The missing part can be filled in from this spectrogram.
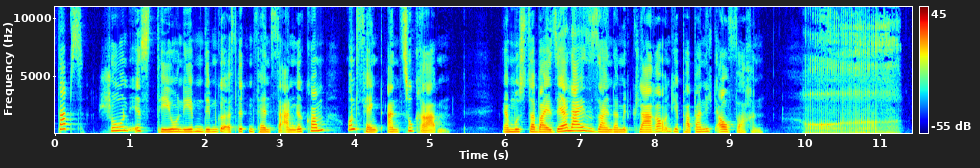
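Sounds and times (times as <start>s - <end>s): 
speech: 0.2s - 5.3s, 6.0s - 10.2s
deep rumbling snore: 9.8s - 11.4s.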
